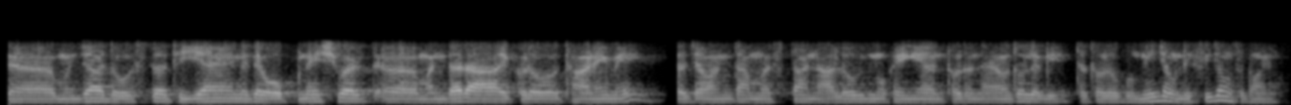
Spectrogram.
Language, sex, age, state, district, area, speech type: Sindhi, male, 18-30, Maharashtra, Thane, urban, conversation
